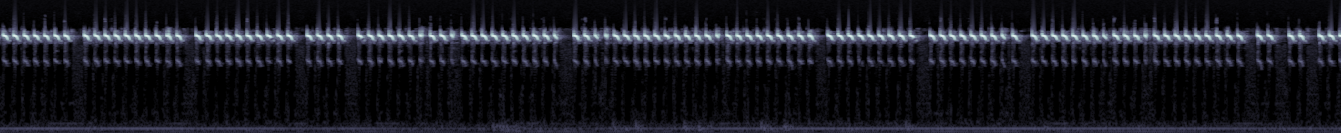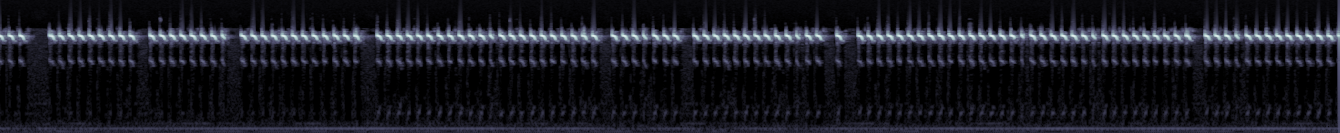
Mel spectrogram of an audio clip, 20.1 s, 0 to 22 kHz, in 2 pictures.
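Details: Sustained piercing trill of a Yeoul-allak ground cricket, archived by the National Institute of Biological Resources in 2020. Rapid pulses flow in long runs with scattered short dropouts, over a constant low droning hum.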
